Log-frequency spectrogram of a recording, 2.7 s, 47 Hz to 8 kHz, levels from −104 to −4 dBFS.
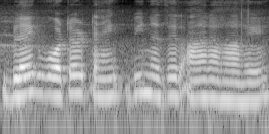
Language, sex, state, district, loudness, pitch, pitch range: Hindi, female, Maharashtra, Mumbai Suburban, -20 LUFS, 200 Hz, 185-215 Hz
